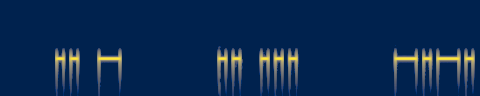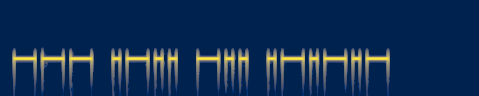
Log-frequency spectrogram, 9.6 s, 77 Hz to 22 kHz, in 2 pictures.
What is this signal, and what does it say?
Morse code, heard as a keyed tone, about 17 wpm, 700 Hz. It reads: IT IS COLD.
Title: 2x Word-Spacing - Sentences from Top 400 Words - 17wpm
